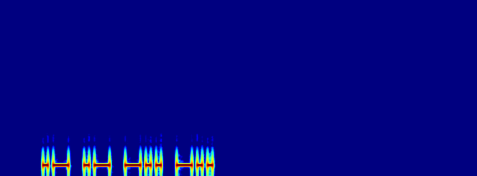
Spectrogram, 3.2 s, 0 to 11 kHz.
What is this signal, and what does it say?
Morse code, heard as a keyed tone, about 34 wpm, 700 Hz. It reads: AADD
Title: All Cut Numbers - 4-Digit 35wpm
